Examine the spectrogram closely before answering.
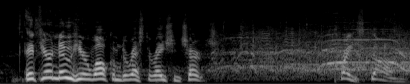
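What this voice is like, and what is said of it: Usual voice. Nothing is said of it.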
